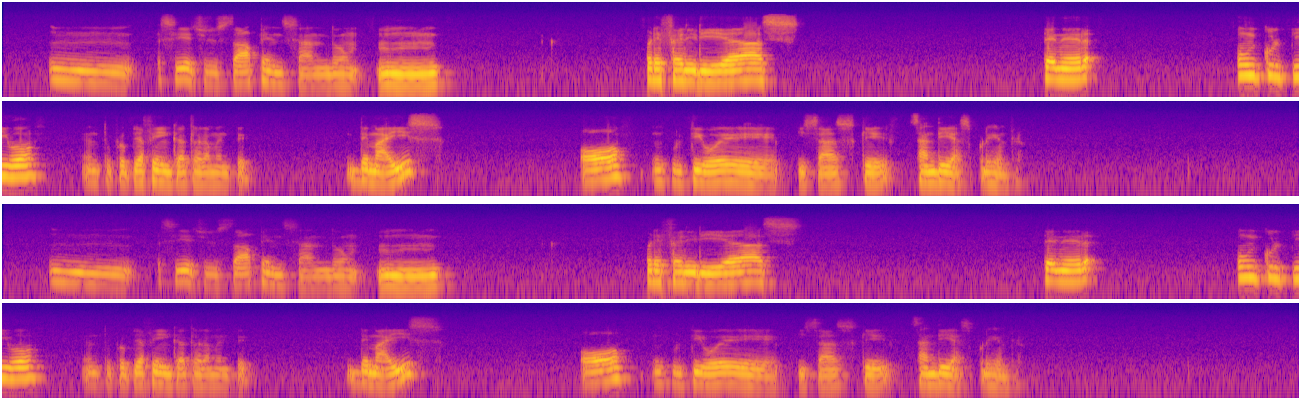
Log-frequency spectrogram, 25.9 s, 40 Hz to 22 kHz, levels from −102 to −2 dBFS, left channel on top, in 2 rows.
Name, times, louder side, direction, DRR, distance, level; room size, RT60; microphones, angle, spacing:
voice 1, 0.5-4.4 6.4-8.0 10.4-10.9 12.4-13.3 13.8-15.4 16.4-17.4 18.8-19.2 19.5-23.0, left 3 dB, 50° left, 0.6 m, -20 dB
11.0 x 5.7 x 3.5 m
head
